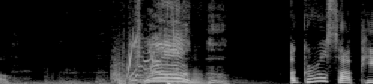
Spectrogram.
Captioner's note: panting; shouts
